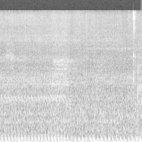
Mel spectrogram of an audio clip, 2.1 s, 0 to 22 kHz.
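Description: A Bajaj Dominar 400 motorcycle rides along with its engine close and loud, a throbbing low-pitched thrum with slight clatter and crackle.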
